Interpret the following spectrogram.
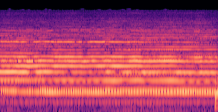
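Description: A man's voice holding one long, steady chanted note during majlis recitation.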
